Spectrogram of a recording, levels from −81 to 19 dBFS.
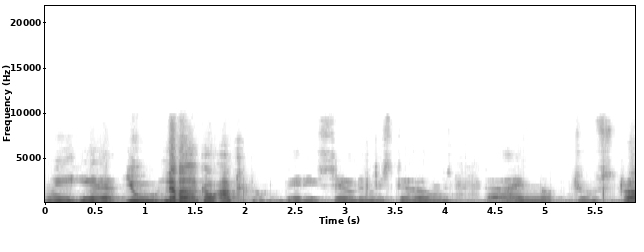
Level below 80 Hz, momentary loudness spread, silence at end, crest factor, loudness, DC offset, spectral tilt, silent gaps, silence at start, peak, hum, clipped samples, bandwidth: -50 dBFS; 19 LU; 0 s; 22 dB; -24 LUFS; under 0.1%; -6.5 dB/octave; none; 0 s; -4 dBFS; none; under 0.1%; 10 kHz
